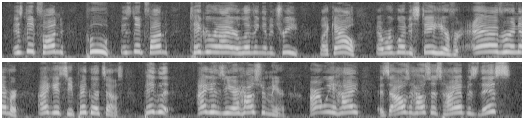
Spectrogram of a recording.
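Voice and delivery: put-on very high, loud excited child-creature; excited little Roo. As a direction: squeal it all out in delight.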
